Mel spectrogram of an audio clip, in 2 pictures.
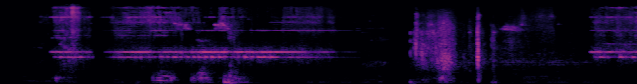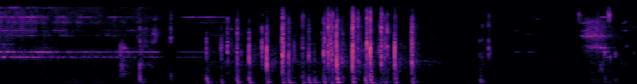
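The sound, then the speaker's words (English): A man's phone rings in two sustained electronic bursts with a pause between, followed by a quick run of sharp clicks like keys being tapped. “His phone is ringing.”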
